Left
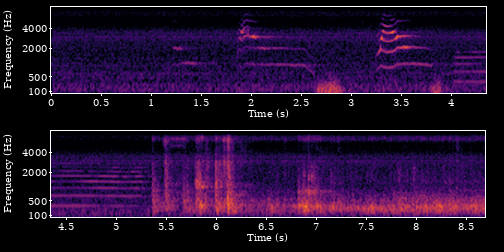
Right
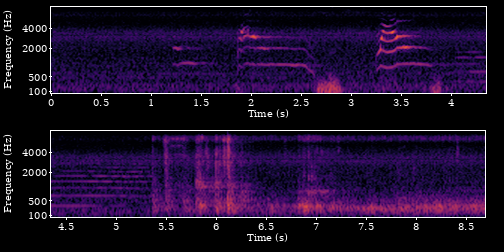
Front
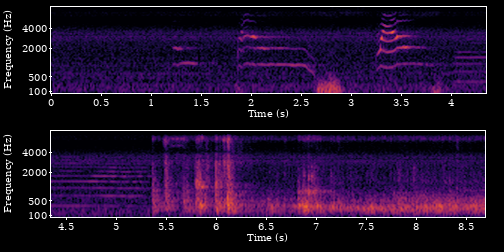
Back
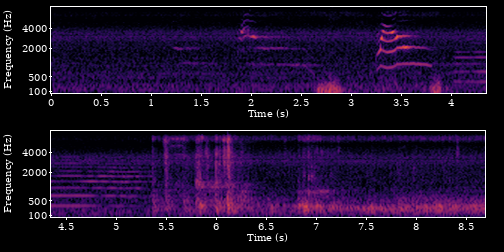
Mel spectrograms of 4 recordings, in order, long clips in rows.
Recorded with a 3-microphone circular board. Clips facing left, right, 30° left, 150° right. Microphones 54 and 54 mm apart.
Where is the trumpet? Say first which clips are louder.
Left 5 dB, back 2 dB; 130° left, 6.5 m.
